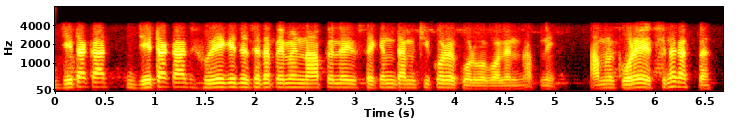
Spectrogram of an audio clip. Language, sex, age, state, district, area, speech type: Bengali, male, 18-30, West Bengal, Malda, rural, conversation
